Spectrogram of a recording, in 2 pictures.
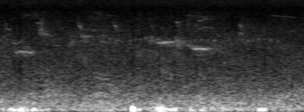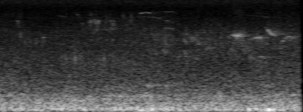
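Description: Near silence outdoors, with faint, scattered chirps of distant small birds. A couple of soft low bumps sound about a second and a half in.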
